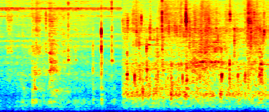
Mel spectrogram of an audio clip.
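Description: A rabbit and vegetable pie filling simmers in a pot on the hob, a steady close bubbling and popping that grows busier and louder partway through, with no talking.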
